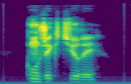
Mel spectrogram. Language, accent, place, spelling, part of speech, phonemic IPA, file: French, France, Lyon, conjecturer, verb, /kɔ̃.ʒɛk.ty.ʁe/, LL-Q150 (fra)-conjecturer.wav
- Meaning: to conjecture, surmise, speculate, wonder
